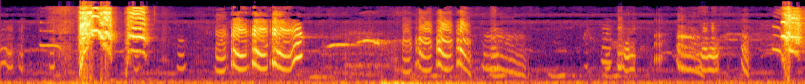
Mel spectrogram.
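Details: Pet parrot known for talking produces a busy mix of rasping squawks and ringing, wavering harmonic notes resembling mimicked speech, loud bursts at the start and end.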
